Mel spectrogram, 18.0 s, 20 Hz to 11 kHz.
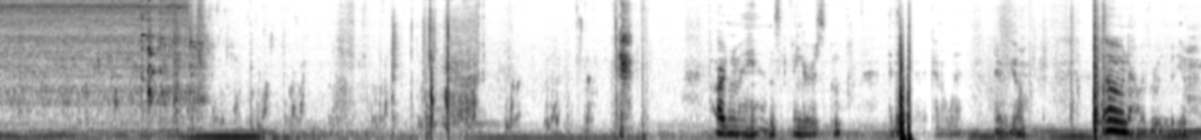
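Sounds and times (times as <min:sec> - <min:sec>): kitchen tap running: 0:00.0 - 0:04.6
dishes and cutlery clinking: 0:02.0 - 0:03.2.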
